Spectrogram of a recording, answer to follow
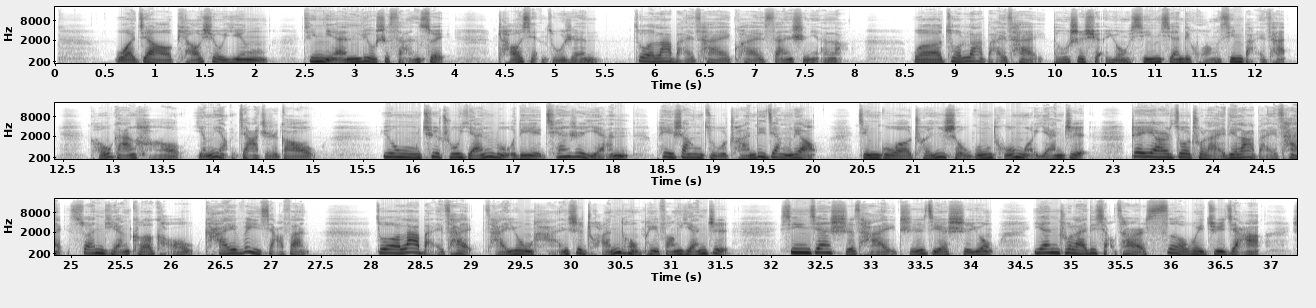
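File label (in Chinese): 东北 女 东北方言 样音 女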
